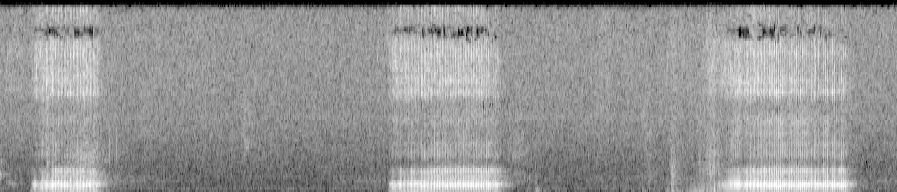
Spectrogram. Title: Dogs snoring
